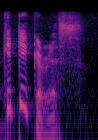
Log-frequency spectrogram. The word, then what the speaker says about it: Kid Icarus: Kid Icarus.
